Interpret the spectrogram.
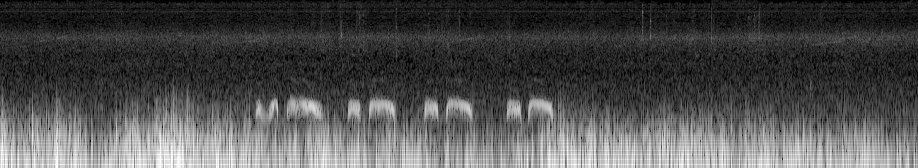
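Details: Spotted dove in strong wind at a decoy-trapping site, the wild bird far away. Four soft paired coos sound mid-clip, partly buried under loud continuous wind roar.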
